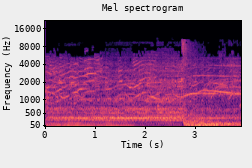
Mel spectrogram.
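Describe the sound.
A crowd of people at a birthday party in a film scene screams and shouts together as an alien appears, loud and continuous for the whole stretch, with many overlapping voices and a brief shift in tone near the end.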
